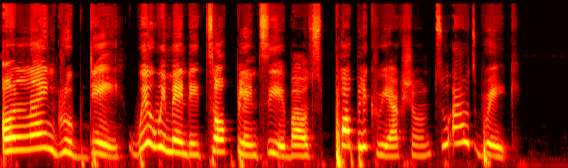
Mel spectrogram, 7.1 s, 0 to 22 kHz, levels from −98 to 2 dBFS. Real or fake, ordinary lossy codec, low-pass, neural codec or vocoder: real; none; none; none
